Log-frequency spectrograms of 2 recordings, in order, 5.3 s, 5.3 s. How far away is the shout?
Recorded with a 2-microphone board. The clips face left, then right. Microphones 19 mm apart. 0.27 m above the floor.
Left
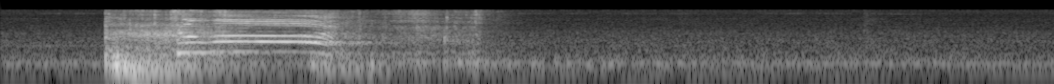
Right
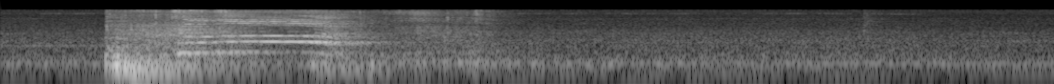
About 2.5 m.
